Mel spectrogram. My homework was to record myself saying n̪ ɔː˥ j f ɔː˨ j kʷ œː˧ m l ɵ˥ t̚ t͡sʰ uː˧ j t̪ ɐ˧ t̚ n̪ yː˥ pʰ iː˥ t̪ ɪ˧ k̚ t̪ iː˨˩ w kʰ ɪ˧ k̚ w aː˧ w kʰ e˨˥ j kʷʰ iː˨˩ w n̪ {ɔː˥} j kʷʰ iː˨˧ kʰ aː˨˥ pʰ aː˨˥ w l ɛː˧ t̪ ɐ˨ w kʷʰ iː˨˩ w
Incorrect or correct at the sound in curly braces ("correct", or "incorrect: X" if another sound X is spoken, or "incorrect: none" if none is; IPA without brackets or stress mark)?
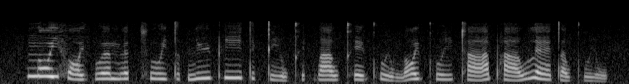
incorrect: ɔː˧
